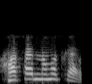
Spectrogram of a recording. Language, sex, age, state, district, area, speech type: Odia, female, 18-30, Odisha, Sundergarh, urban, conversation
